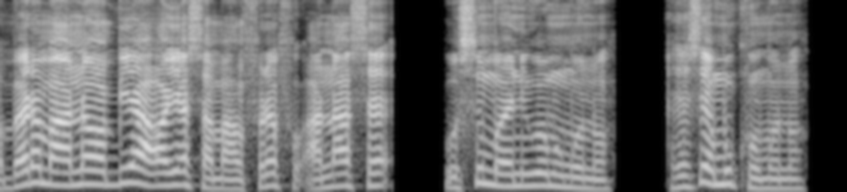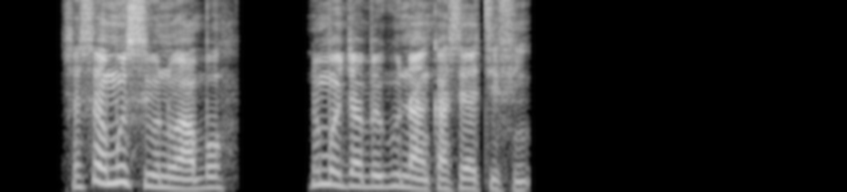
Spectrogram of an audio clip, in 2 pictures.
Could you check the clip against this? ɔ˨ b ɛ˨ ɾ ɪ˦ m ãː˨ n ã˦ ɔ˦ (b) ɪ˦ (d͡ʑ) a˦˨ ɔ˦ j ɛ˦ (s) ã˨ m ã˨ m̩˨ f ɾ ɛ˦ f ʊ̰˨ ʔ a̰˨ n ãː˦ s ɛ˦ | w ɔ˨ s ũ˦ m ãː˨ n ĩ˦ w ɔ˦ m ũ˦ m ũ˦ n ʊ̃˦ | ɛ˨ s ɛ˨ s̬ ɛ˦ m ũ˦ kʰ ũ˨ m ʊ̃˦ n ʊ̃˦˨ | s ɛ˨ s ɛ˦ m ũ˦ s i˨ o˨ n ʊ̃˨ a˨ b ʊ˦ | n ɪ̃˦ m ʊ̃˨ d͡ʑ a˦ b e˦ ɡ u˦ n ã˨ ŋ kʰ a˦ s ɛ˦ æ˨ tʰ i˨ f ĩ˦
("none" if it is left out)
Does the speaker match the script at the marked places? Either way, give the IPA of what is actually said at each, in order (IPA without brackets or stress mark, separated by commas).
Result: b, none, s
